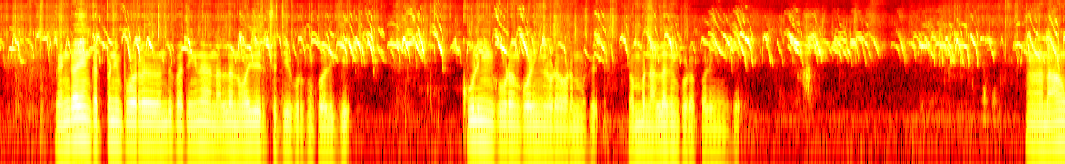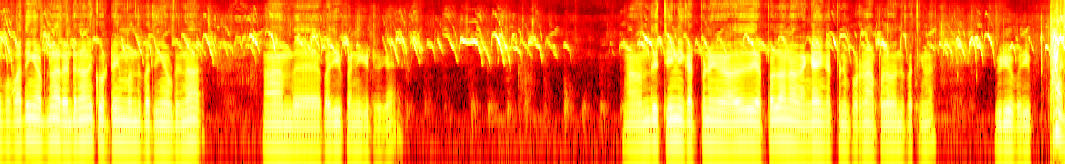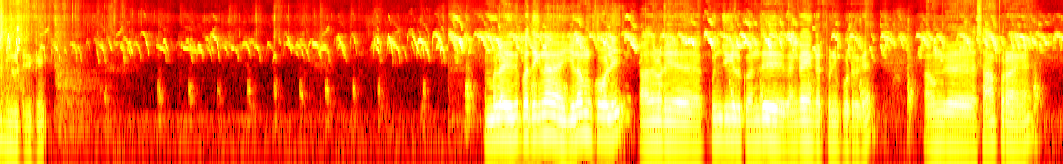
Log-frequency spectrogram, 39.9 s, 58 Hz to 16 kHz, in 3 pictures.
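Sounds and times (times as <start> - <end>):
chicks peeping: 0.0 - 39.9
low chicken clucks: 0.0 - 39.9.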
